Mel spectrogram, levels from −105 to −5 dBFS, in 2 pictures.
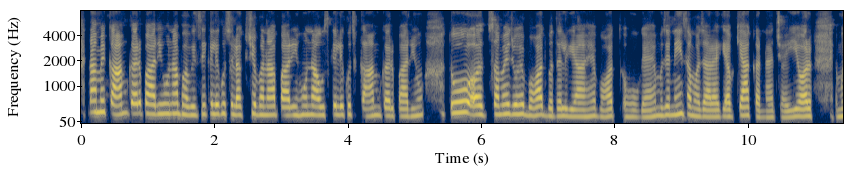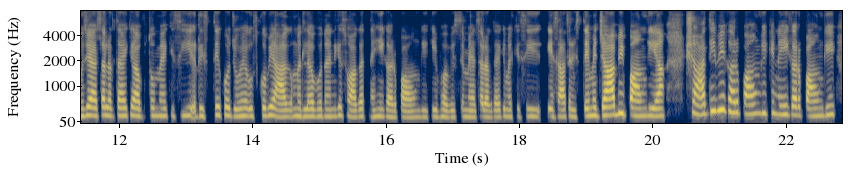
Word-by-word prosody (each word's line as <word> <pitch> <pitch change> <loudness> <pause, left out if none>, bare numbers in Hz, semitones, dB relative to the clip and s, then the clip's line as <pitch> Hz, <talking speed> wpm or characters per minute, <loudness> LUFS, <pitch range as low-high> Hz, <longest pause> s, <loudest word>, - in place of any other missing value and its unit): ना 300 - +5
मैं 305 +1 +2
काम 250 0 +4
कर 270 0 +3
पा 260 -2 +5
रही 250 +1 -1
हूँ, 265 0 -1
ना 265 0 +2
भविष्य 230 -2 -3
के 255 +2 -5
लिए 250 - +2
कुछ 255 -1 -5
लक्ष्य 230 +2 -1
बना 230 -1 +1
पा 220 -1 +3
रही 220 +1 -2
हूँ, 235 +2 -3
ना 230 -1 +3
उसके 220 +2 -3
लिए 230 0 -2
कुछ 240 -2 -5
काम 200 +2 -3
कर 205 -1 0
पा 195 0 0
रही 190 +1 -7
हूँ। 220 +2 -6 0.4
तो 285 +2 +4
अ, 240 -3 +6
समय 250 +1 0
जो 250 0 +1
है 255 0 +1
बहुत 215 -2 -3 0.2
बदल 200 0 -3
गया 185 -1 -2
है 190 +2 -5
बहुत 185 +1 -4
हो 175 0 -9
गया 170 - -5
है। 180 - -4
मुझे 215 +2 -3
नहीं 235 +3 -2
समझ 215 -7 -3
आ 180 - +1
रहा 175 0 0
है 175 - -4
कि 190 - -7
अब 185 0 0
क्या 220 0 +3
करना 165 -2 -6
चाहिए? 165 +2 -6
और 190 +1 +3 0.4
मुझे 195 +4 +1
ऐसा 210 0 +4
लगता 210 -1 0
है 205 0 +2
कि 220 - -5
अब 195 -2 +3
तो 210 - -6
मैं 200 -1 -3
किसी 210 +2 -6
रिश्ते 205 +3 -3
को 220 0 0
जो 190 -2 -4
है 200 +1 -1
उसको 200 +2 -3
भी 220 +2 +1
आग 175 -3 +2
मतलब 190 0 -1
होता 190 0 -4
है 185 - -4
ना 220 +3 -4
स्वागत 190 -1 -1
नहीं 185 +1 -4
कर 175 -2 -1
पाऊँगी 170 +1 -3
कि 180 - -4
भविष्य 170 0 -6
में 175 -1 -4
ऐसा 170 +2 -4
लगता 175 0 -2
है 175 - -2
कि 195 - -9
मैं 180 -1 -6
किसी 190 0 -8
के 195 - 0
साथ 185 +2 0
रिश्ते 190 +2 -1
में 210 +1 +2
जा 220 +1 +10
भी 270 +2 +6
पाऊँगी 200 0 +5
या 200 0 +5 0.4
शादी 260 +4 +4
भी 365 +2 +7
कर 290 -1 +5
पाऊँगी 260 +2 +2
कि 275 - -5
नहीं 240 -1 -2
कर 225 -1 +3
पाऊँगी? 205 +3 +1
205 Hz, 265 wpm, -23 LUFS, 185-235 Hz, 0.4 s, जा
